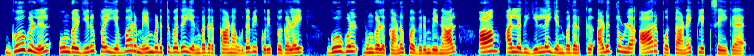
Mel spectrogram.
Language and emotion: Tamil, neutral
